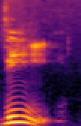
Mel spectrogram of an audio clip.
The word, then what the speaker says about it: thy: is directly immediately pronounced thee, right? The end of wealthy and healthy is THY. And it's that exact syllability removed. Right? Thy is not thy, it is thee.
